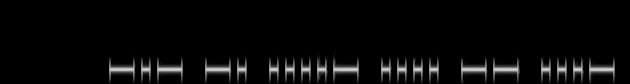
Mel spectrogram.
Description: Morse code, heard as a keyed tone, about 15 wpm, 700 Hz. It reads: KN4HMV
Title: USA Call Signs - 6 Characters - Repeated 3x - 15wpm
